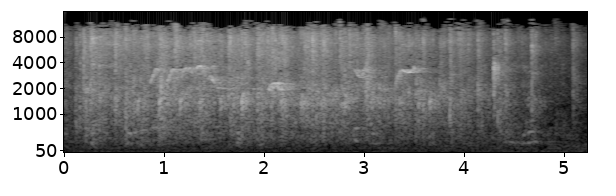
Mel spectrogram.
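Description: Applause rises from the crowd at a school sports medal ceremony in Edirne, a steady wash of many hands clapping throughout, with bird chirps and scattered voices mixed in.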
